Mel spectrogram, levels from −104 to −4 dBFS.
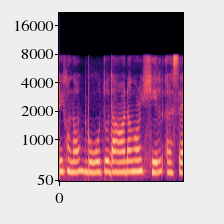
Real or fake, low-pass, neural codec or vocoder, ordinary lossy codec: fake; none; codec, 16 kHz, 2 kbps, X-Codec, HuBERT features, trained on LibriSpeech; none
